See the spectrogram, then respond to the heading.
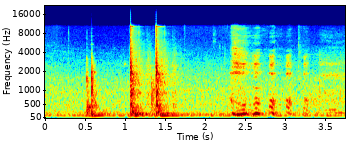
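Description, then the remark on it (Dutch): Three sharp metallic raps from a door knocker, the first lighter and the last two loud and close together, followed by people talking quietly. “Het is ook een, een klopper.”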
